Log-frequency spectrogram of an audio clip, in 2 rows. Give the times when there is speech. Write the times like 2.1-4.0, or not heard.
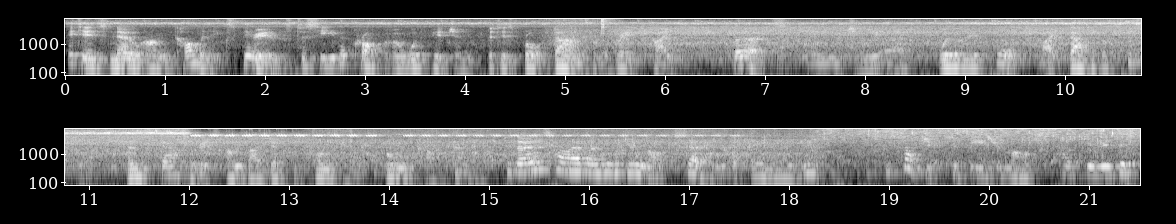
0.0-21.4.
